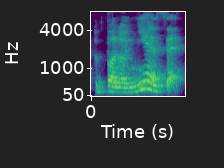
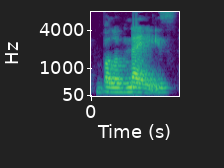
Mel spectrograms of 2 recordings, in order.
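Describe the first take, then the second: First: The word ends with an audible final vowel. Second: The word ends without a final vowel. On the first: This is the Italian way of saying it. "in Italian, this is probably pronounced very differently" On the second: This is the British English way of saying it. "there is no kind of e sound at the end"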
